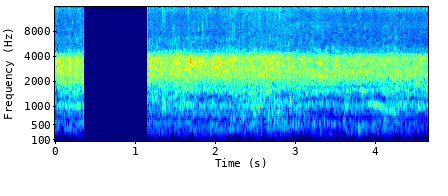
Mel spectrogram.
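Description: Chicken and potato pieces frying in hot ghee in a steel pot, a steady sizzle. The sound cuts out completely for under a second near the start.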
